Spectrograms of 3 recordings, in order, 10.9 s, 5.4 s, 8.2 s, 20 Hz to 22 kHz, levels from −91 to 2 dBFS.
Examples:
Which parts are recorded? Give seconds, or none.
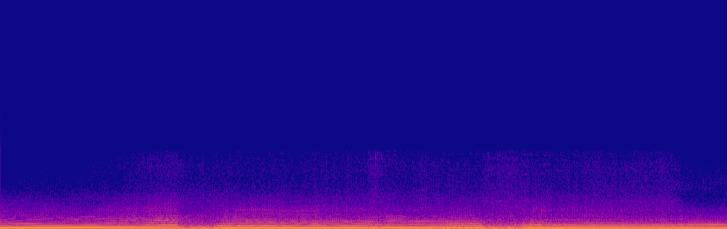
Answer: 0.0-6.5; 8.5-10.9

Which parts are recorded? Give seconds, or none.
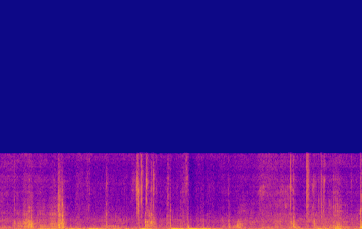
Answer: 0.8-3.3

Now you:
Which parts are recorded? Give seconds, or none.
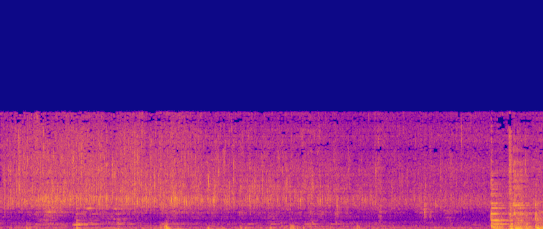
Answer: 0.0-2.9; 6.0-7.5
